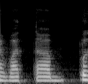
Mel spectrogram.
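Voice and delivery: وَتَبْ with the final ب bounced hard and echoing; heavy qalqalah. Shown as a demonstration. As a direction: give وَتَبْ a strong bouncing ب at the end. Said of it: "heavy والا قلقلہ کرنا ہے".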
